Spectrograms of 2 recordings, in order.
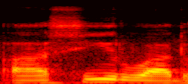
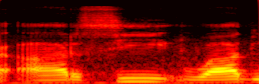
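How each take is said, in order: First: आशीर्वाद with a long शी and र before वाद, dropping lower; correct pronunciation. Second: आरसीवाद said slowly with a plain आर and स, as the wrong form; wrong pronunciation. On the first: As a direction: say आशीर्वाद properly with र् joined to वाद. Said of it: "होगा". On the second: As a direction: read the misspelling आरसीवाद out slowly. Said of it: "नहीं होगा". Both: Shown as a demonstration.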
